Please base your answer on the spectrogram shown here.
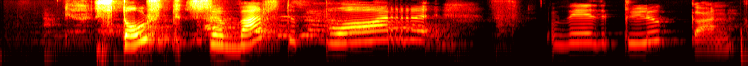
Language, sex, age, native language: Icelandic, female, 5, Icelandic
